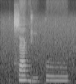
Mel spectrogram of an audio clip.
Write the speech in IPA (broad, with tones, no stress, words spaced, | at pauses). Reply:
t͡sa˦ɡi˨ kuː˦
